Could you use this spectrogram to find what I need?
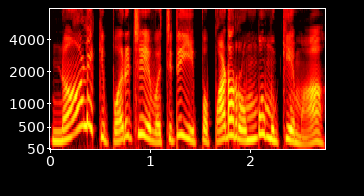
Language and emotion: Tamil, angry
